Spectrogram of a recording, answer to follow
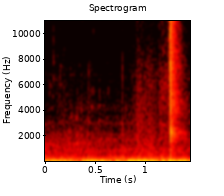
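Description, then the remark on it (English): A single sharp finger snap cracks out about a second in, crisp and bright against a low, steady background hum, with no talking. “Finger snap, point.”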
